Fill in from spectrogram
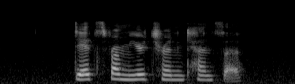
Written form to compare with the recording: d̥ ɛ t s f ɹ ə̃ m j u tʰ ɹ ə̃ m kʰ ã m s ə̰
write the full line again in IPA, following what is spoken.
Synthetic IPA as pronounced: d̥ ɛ t s f ɹ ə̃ m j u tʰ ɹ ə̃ n kʰ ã n s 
